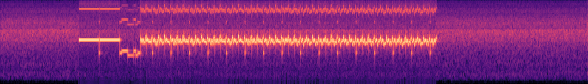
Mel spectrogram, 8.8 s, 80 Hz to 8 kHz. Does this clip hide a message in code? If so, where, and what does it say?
Yes: SSTV (slow-scan television), Scottie S2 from 1.2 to 6.5 s, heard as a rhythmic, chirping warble, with radio hiss and a squelch burst at the end.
